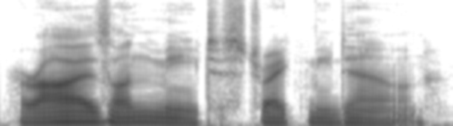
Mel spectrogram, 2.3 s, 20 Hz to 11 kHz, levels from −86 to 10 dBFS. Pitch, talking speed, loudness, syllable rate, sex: 90 Hz, 210 wpm, -20 LUFS, 4.6 syllables/s, male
